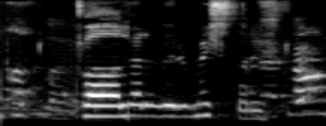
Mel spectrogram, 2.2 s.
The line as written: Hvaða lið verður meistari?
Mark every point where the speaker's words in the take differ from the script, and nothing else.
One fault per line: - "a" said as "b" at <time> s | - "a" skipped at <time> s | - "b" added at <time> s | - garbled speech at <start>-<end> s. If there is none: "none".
- "lið" skipped at 0.8 s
